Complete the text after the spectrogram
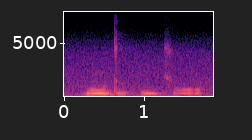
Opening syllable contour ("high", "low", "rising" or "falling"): high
